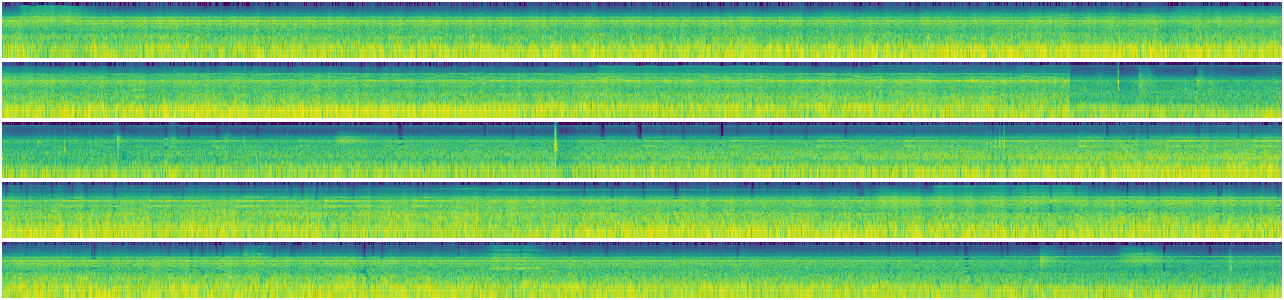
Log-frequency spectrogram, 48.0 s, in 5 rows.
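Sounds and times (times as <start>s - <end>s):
train wheels rumbling: 0.0s - 48.0s
high wheel squeal: 8.7s - 17.6s, 44.8s - 48.0s.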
